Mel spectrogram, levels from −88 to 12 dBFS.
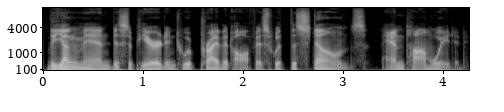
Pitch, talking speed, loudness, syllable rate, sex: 85 Hz, 195 wpm, -20 LUFS, 5.9 syllables/s, male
